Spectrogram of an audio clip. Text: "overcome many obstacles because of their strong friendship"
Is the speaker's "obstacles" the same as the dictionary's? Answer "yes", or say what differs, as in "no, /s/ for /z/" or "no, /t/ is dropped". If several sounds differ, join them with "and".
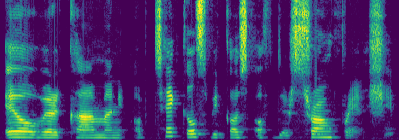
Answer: no, /s/ is dropped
